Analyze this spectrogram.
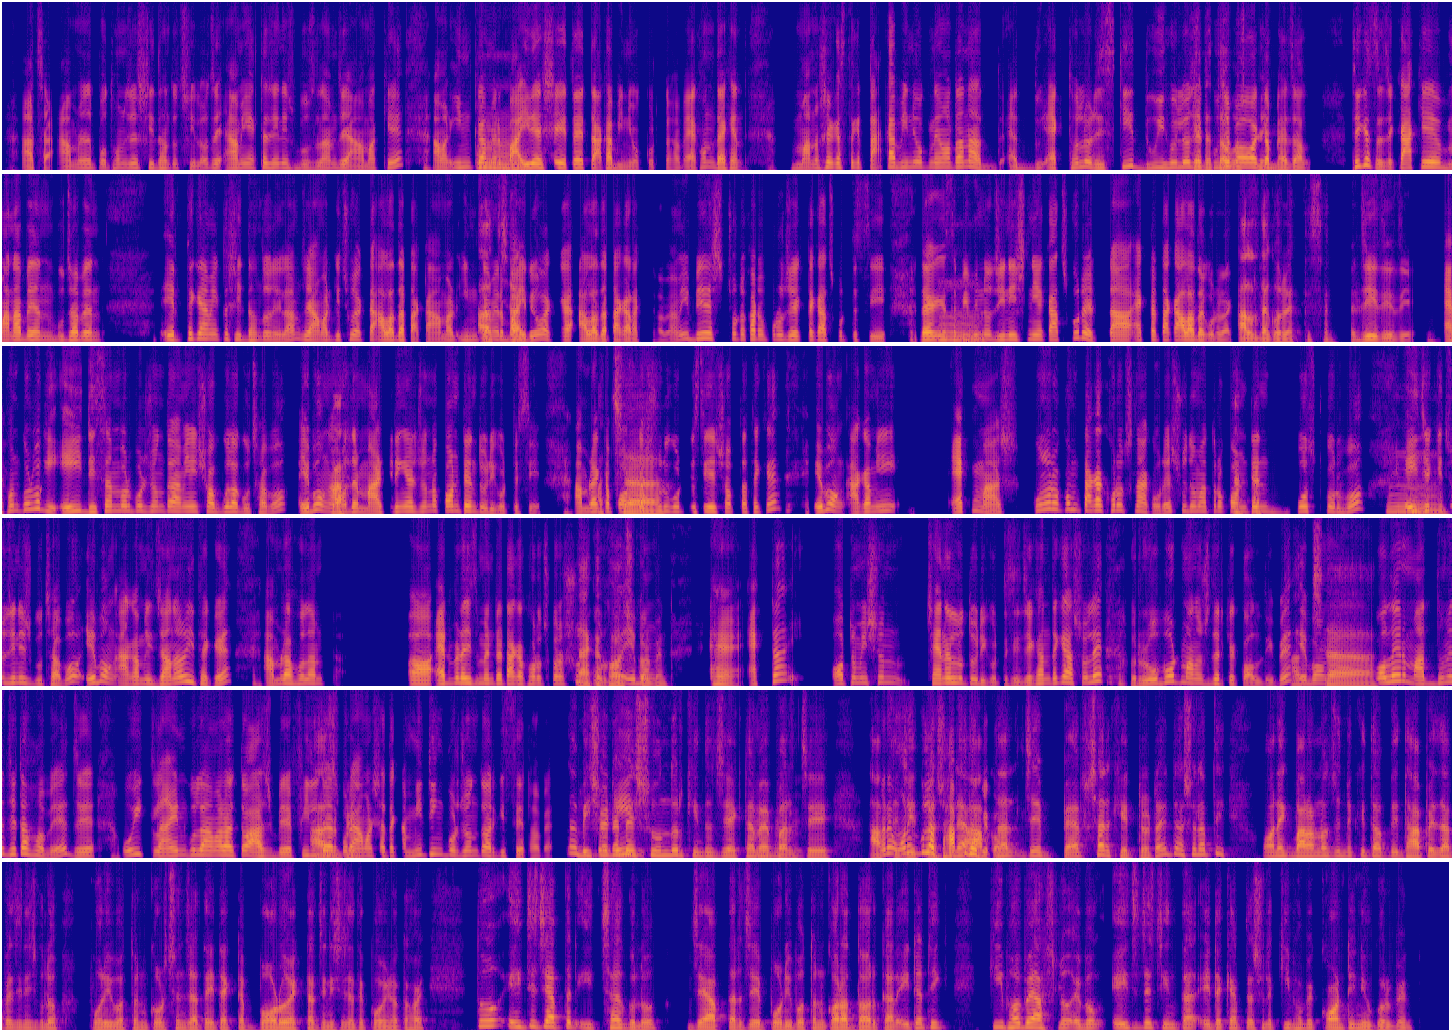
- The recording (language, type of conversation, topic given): Bengali, podcast, আপনি কীভাবে ছোট ছোট ধাপে একটি বড় ধারণা গড়ে তোলেন?
- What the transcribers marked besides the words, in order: in English: "পডকাস্ট"; chuckle; in English: "অটোমেশন চ্যানেল"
